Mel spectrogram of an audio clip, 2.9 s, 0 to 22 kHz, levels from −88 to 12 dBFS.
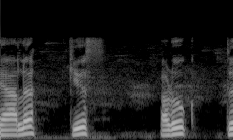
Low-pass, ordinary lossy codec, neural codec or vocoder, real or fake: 7.2 kHz; none; none; real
